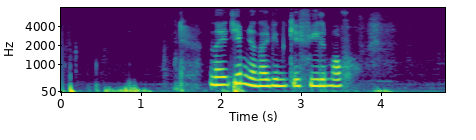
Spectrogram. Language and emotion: Russian, neutral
